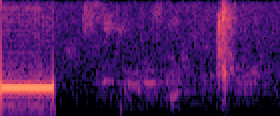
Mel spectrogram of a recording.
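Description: A telephone busy tone after a dropped call, one steady, loud beep cut short, followed by faint scattered low sounds.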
